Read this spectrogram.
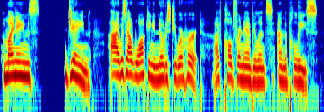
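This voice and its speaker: A woman's voice: mid-range voice, steady tone, moderate pace, no echo, clean studio sound, voice pushed up, natural voice. A woman voicing a feisty, sarcastic female rookie private investigator, blunt in manner, in an audiobook story. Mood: urgent, wry.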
